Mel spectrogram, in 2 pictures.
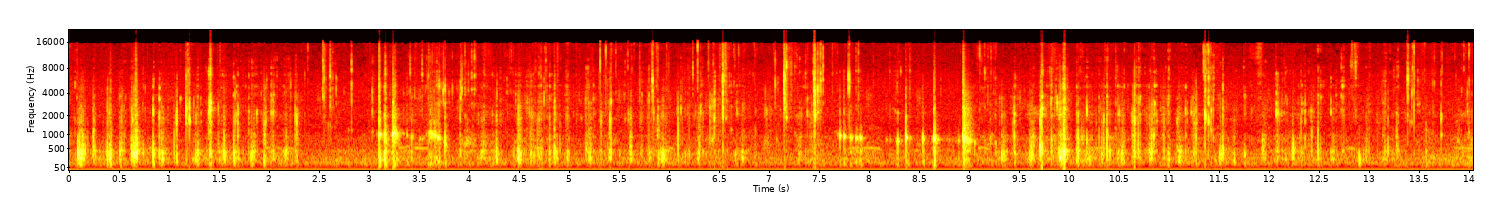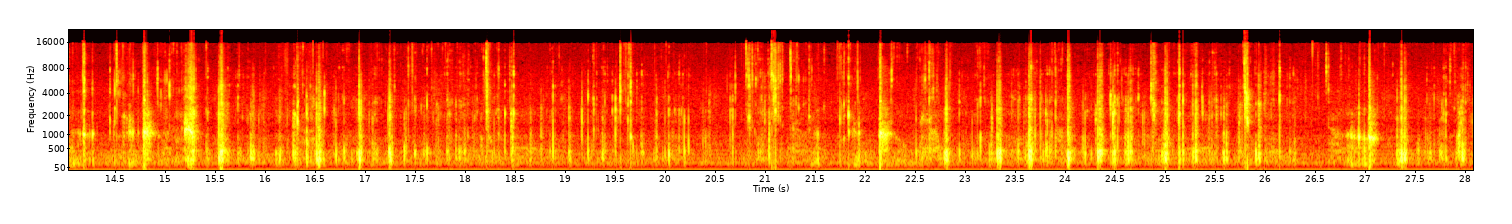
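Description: Close-up wet chewing and lip-smacking of fried chicken coated in a thick, creamy sauce, with sticky mouth clicks and squelches coming irregularly throughout.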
